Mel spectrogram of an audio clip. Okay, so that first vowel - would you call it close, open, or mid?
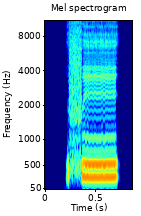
mid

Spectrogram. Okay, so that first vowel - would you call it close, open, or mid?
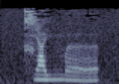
open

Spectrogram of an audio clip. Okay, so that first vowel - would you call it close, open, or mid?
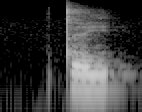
mid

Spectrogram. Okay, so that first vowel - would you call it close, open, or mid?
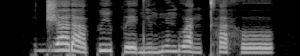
open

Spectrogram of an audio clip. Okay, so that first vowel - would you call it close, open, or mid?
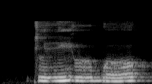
close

